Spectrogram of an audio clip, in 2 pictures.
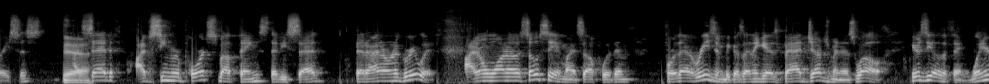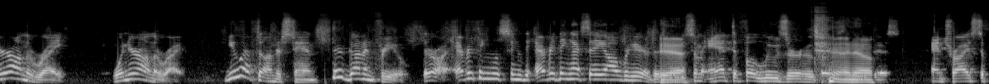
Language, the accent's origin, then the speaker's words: English; United States; I'm proud to be an American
